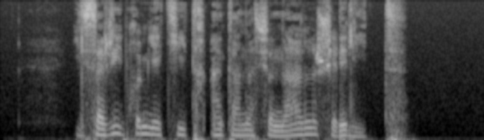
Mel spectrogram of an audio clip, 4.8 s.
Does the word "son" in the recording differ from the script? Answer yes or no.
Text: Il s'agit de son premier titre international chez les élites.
yes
